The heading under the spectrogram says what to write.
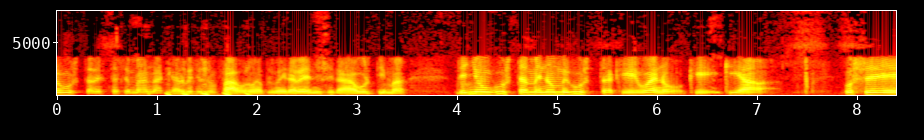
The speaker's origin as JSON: {"language": "Galician", "region": "Galicia", "country": "Spain", "said": "Como galego, uh-huh. Como bo galego..."}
